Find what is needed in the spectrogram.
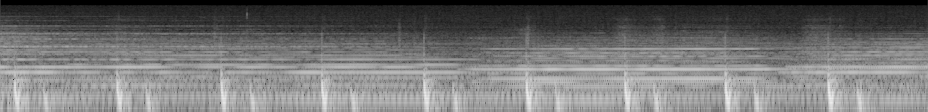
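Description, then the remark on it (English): A pounding heartbeat thumps at a steady, roughly once-per-second pace, about nine beats in all, over a constant low droning hum. There are no voices. “Worf is this heart pounding thing here.”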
